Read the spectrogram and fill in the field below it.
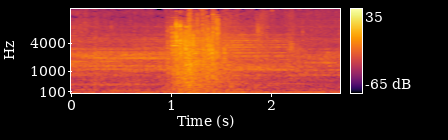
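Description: A door opens with a whoosh.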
